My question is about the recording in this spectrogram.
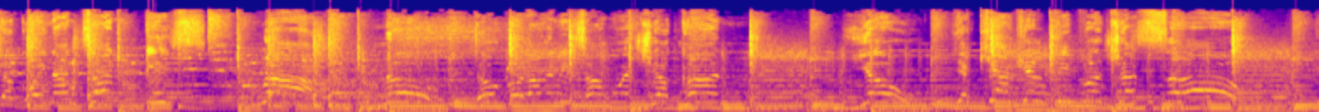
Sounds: Progressive rock, Exciting music, Music

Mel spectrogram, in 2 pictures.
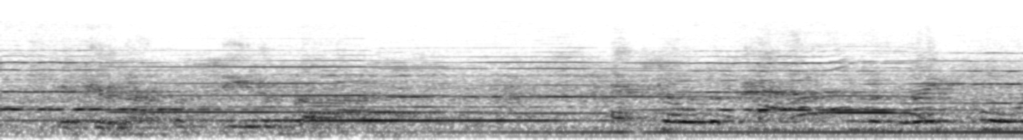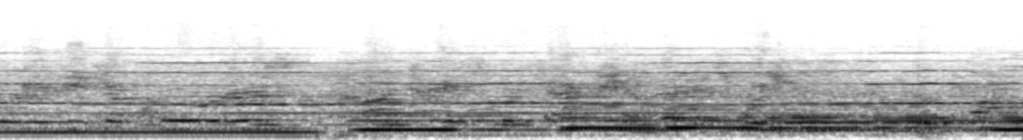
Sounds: Music, Speech

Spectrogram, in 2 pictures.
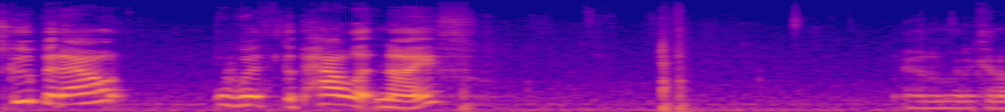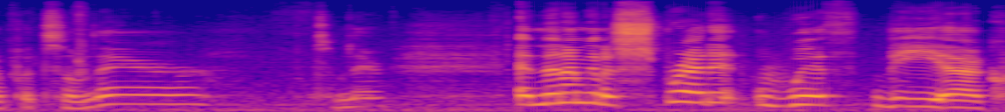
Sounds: Speech

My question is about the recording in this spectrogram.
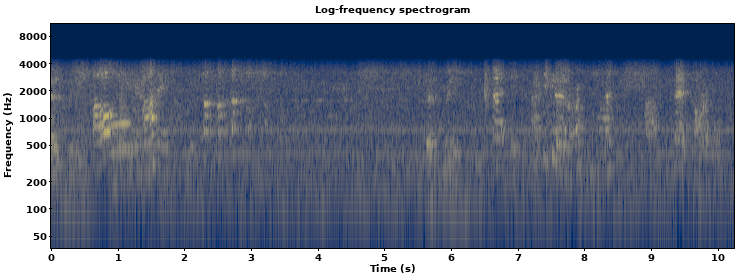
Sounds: Speech

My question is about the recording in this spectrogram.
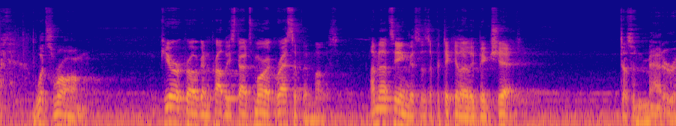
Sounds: Speech

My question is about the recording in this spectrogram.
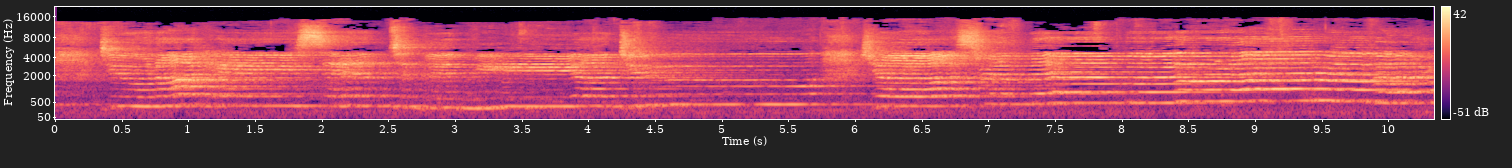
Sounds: Female singing

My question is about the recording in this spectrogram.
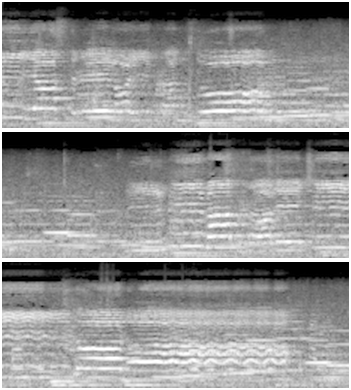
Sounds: Singing, Male singing, Opera, Music

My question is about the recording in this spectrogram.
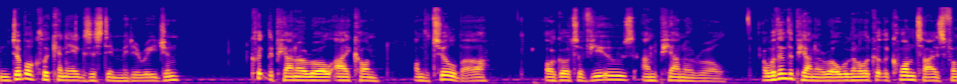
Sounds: Speech

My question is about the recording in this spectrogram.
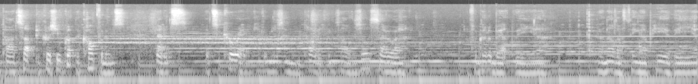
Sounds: Music, Speech

